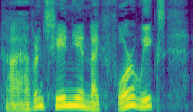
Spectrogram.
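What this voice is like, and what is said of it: Put-on Irish accent. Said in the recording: “that accent... She's just but Irish now”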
